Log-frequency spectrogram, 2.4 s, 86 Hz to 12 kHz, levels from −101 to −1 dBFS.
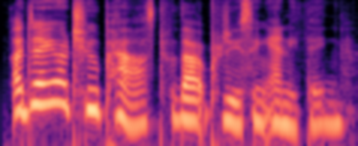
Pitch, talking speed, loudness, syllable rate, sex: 230 Hz, 200 wpm, -17 LUFS, 6.4 syllables/s, female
